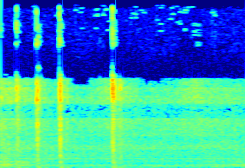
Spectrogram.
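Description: Typing on a computer keyboard: a handful of faint, irregular key clicks.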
